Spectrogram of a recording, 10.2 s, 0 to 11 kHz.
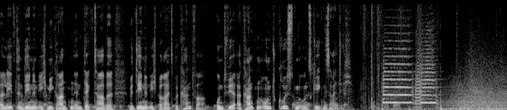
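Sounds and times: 
speech: 0.0s - 7.7s
train horn blasts: 7.6s - 8.9s
train rushing past beside the tracks: 7.9s - 10.1s.

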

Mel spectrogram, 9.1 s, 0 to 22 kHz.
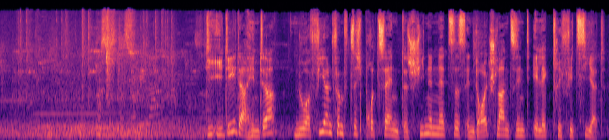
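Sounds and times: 
hydrogen-powered passenger train running: 0.0s - 5.1s
speech: 3.1s - 9.1s.

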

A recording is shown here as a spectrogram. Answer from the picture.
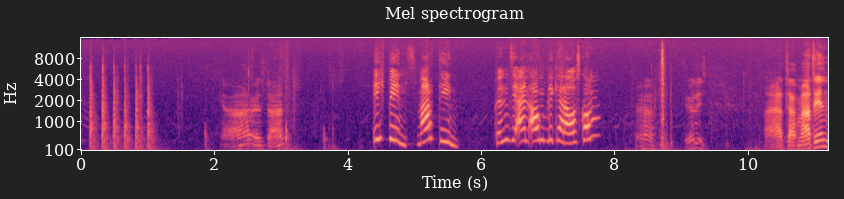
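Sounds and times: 
knocking on a railway carriage door: 0.0s - 1.3s
speech: 2.7s - 3.8s, 4.4s - 9.5s, 10.3s - 11.2s.

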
